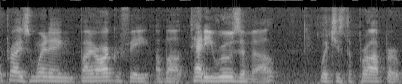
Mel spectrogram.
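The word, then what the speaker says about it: Roosevelt: A a Pulitzer priz winning biography about Teddy Rosevelt which is the proper pronunciation as FDR they're fourth cousins two different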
